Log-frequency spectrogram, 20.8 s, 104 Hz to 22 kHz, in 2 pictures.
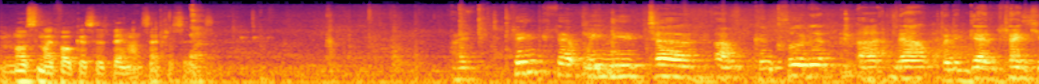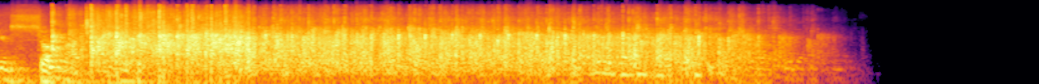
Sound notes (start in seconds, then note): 10.8 applause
